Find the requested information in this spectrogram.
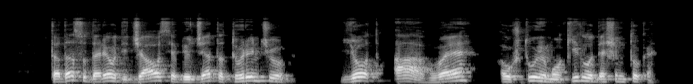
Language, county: Lithuanian, Telšiai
